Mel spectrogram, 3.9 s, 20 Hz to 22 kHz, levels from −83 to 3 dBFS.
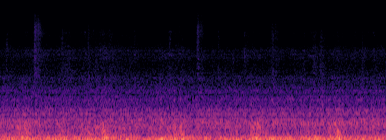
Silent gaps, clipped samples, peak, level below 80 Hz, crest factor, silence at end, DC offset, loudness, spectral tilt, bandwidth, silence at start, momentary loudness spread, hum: none; under 0.1%; -12 dBFS; -30 dBFS; 16 dB; 0 s; under 0.1%; -30 LUFS; -9.5 dB/octave; 8.8 kHz; 0 s; 4 LU; none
